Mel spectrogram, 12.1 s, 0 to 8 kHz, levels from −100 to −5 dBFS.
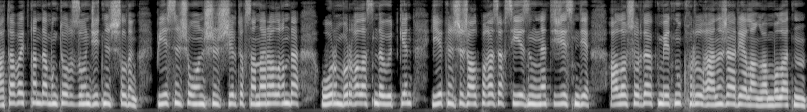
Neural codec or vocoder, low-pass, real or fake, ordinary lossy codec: none; none; real; none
